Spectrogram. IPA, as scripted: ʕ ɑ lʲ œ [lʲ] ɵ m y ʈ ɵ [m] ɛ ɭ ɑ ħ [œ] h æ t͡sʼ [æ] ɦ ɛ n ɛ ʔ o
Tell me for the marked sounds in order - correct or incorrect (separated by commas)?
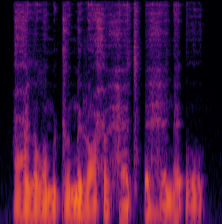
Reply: incorrect, correct, incorrect, incorrect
